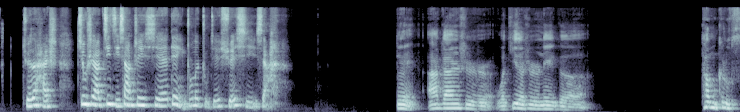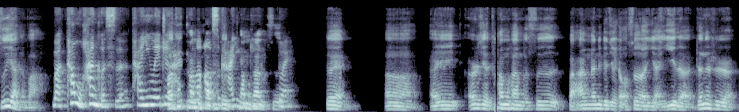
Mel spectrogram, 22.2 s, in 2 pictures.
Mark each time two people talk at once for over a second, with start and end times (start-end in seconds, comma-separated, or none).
13.6-15.4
